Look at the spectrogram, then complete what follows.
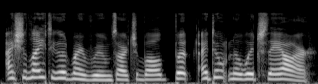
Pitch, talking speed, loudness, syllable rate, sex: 245 Hz, 300 wpm, -16 LUFS, 6.5 syllables/s, female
